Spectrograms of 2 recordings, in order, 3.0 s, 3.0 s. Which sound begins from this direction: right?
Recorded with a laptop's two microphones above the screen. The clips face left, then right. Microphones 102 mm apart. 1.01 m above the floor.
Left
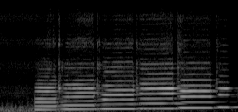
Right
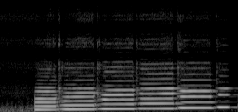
A flute, at 0.4 s.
